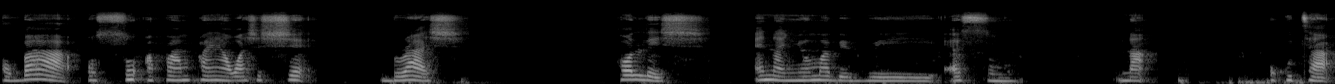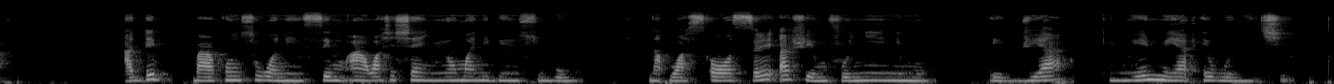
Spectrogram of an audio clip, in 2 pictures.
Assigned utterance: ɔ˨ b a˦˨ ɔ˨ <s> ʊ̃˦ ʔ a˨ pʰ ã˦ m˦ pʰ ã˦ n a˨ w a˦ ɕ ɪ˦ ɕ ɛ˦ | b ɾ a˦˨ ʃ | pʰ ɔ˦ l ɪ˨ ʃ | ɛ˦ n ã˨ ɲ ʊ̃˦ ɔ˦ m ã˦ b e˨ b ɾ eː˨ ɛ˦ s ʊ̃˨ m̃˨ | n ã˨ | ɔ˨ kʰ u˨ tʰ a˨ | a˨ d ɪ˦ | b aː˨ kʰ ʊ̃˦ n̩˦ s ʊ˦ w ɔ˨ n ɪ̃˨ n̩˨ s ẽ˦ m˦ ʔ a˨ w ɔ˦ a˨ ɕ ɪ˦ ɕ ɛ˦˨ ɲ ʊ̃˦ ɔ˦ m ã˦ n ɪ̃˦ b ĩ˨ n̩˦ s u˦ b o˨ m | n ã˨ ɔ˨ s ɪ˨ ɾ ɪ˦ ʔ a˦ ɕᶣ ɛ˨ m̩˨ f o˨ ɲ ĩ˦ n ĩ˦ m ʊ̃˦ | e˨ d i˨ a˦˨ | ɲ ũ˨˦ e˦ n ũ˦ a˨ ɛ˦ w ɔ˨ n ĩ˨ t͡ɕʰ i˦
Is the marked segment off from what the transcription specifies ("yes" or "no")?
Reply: no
